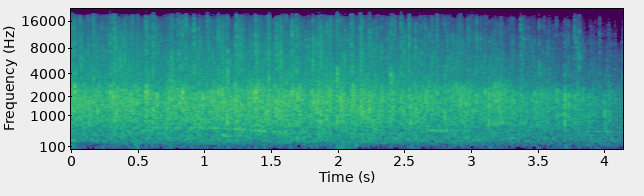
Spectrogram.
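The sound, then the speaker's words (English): A large audience claps steadily for about four seconds, a dense, even wash of applause that holds its strength before easing slightly at the end, with no voices on top. “How about a hand”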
